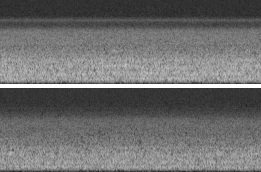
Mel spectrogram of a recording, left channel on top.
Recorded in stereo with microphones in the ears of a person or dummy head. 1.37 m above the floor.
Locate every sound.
Only background noise.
